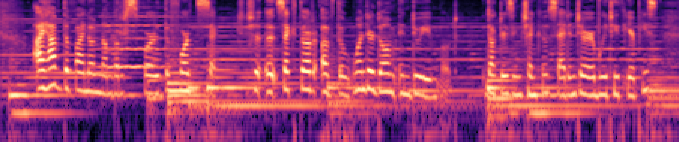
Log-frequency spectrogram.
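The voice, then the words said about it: Poor put-on Russian accent. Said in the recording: “my terrible Russian accent”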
